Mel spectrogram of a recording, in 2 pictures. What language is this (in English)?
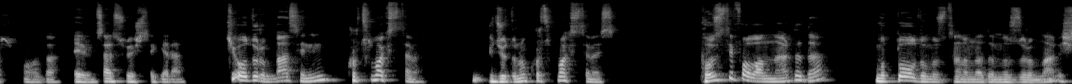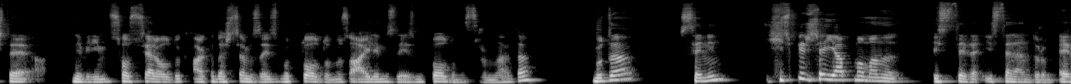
Turkish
